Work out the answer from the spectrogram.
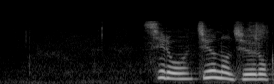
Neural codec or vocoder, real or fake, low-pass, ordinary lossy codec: codec, 16 kHz, 2 kbps, X-Codec, WavLM features, trained on Multilingual LibriSpeech; fake; none; none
